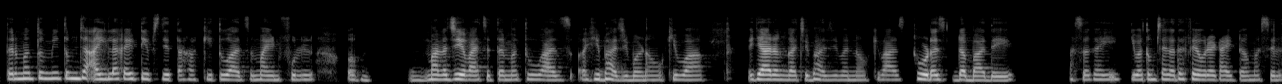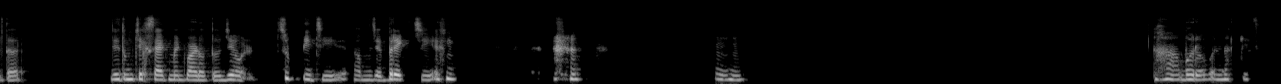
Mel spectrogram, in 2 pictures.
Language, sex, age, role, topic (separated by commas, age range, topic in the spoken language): Marathi, female, 20-24, host, खाण्यापिण्यात सजगता कशी आणावी?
